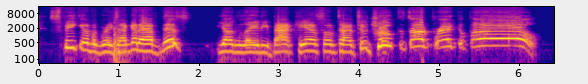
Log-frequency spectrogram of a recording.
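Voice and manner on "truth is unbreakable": very high, loud, all-out scream. Calling out a name on the show: screaming. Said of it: "I like screaming it. I'm sorry. I just like yelling".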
